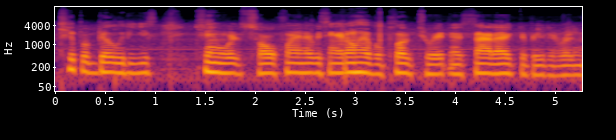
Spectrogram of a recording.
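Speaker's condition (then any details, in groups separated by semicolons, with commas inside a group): Cerebral palsy; diplegia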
